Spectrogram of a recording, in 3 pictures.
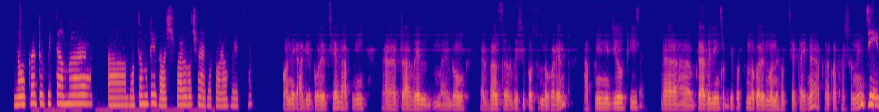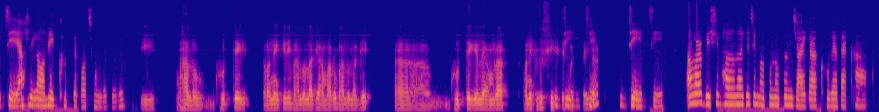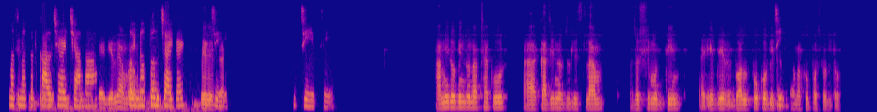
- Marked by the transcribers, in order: static; other background noise; in English: "এডভেঞ্চার"; other noise; tapping; unintelligible speech; unintelligible speech
- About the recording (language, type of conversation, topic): Bengali, unstructured, আপনি কোন ধরনের বই পড়তে সবচেয়ে বেশি পছন্দ করেন?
